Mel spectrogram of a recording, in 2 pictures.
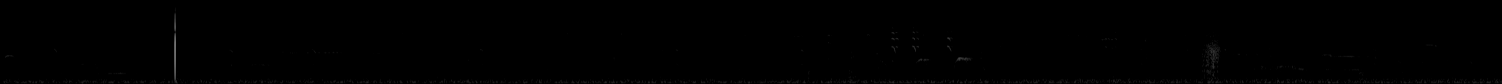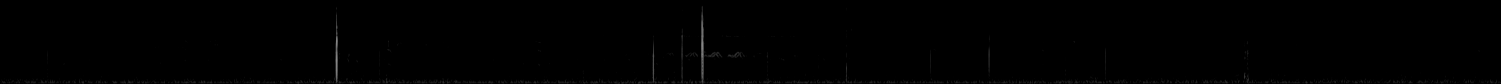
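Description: Faint, scattered short bird calls over a low steady hum, with a few sharp clicks that stand out as the loudest sounds.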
